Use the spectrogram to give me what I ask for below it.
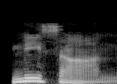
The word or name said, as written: nissan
